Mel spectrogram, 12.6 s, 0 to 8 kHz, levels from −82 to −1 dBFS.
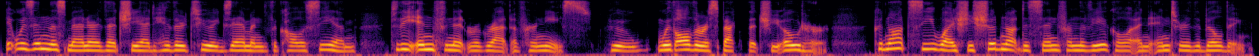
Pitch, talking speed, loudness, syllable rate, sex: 205 Hz, 195 wpm, -17 LUFS, 5.4 syllables/s, female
